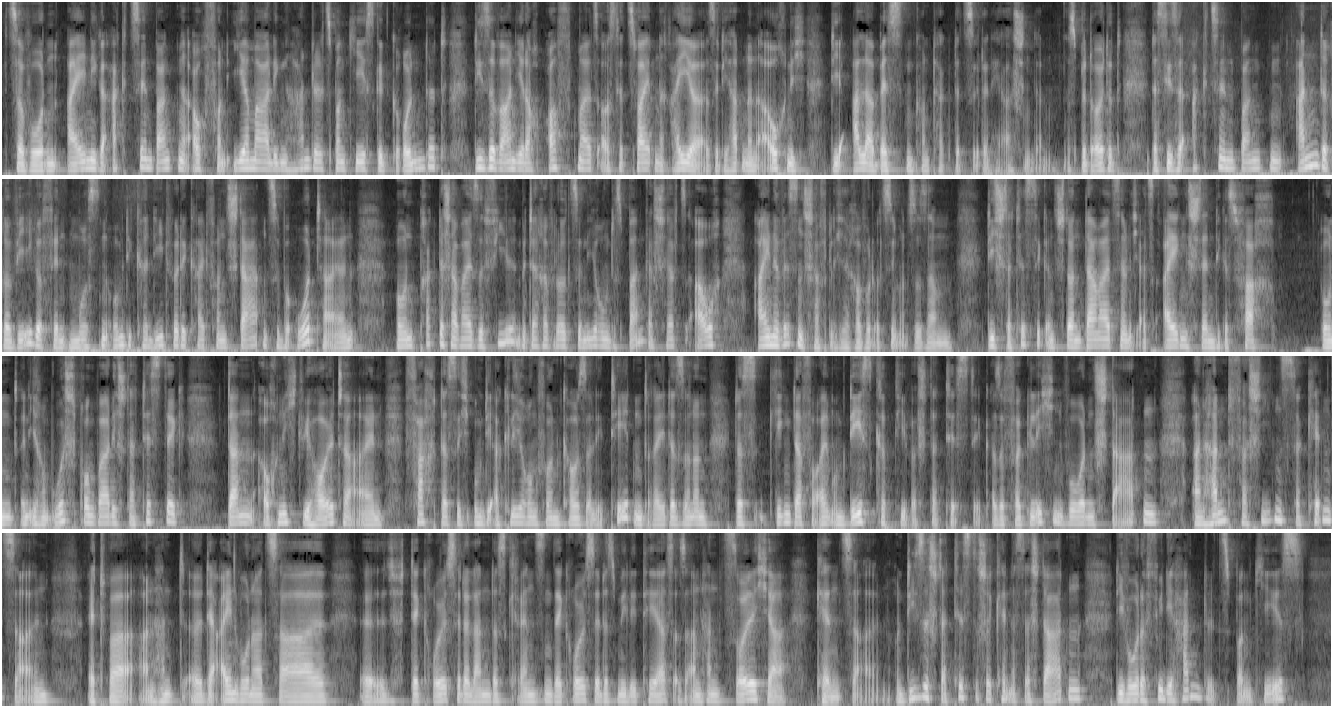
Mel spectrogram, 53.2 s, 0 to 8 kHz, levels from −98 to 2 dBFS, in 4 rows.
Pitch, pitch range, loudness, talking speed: 115 Hz, 105-130 Hz, -20 LUFS, 150 wpm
